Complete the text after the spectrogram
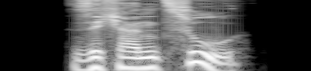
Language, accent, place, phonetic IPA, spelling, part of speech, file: German, Germany, Berlin, [ˌzɪçɐn ˈt͡suː], sichern zu, verb, De-sichern zu.ogg
- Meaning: inflection of zusichern: 1. first/third-person plural present 2. first/third-person plural subjunctive I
